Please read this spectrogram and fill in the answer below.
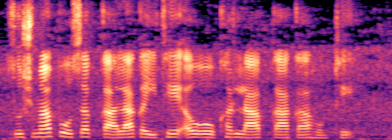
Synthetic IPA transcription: sʊʂmapoːsəkːaːlakəit̪ʰeʔɐwoːkʰəɾlaːb̚kakaɦoːt̪ʰeː

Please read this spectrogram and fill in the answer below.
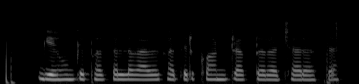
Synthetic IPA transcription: ɡeːɦõkepʰəsəlːəɡaːwekʰaːt̪ɪɾkɔːɳʈɾɛːkʈəɾətːʃʰaɾəɦt̪aɦɛː

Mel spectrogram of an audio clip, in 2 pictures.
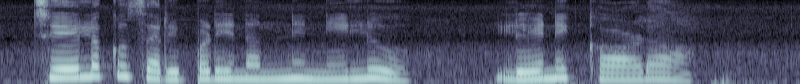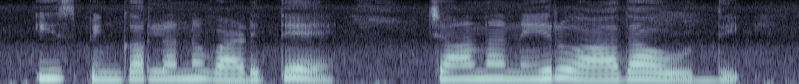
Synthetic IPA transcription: t͡ʃɛːlɐkusɐɾipɐɽinɐnːiniːlu | le̞ːnikaːɽa | iːspiŋkɐɾlɐnuʋaːɽit̪e̞ː | t͡ʃaːnaniːɾuaːd̪aːɐud̪ːi

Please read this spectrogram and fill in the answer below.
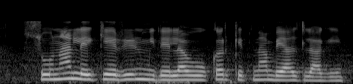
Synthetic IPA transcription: soːnaleːkeɾɪɳmɪleːlaʋoːkəɾkɪt̪nabjaːzlaːɡeː

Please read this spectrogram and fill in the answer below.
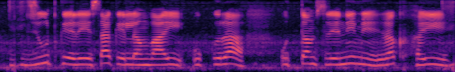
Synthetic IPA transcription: d͡ʒuːʈ̪keɾesakeləmbaːiʊkɾa | ʊt̪ːəmsɾeːnimẽɾəkʰhəi

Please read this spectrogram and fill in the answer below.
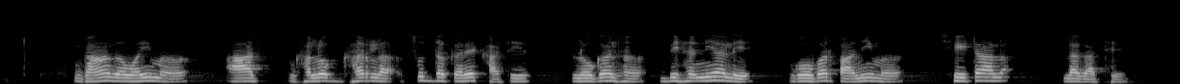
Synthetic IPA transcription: ɡãːɡəwaimã | aːd͡ʒ | ɡʱəlok̚ɡʱəɾlasʊd̪ʱːəkəɾekʰaːt̪ɪɾ | loːɡənɦə̃bɪɦənjale | ɡoːbəɾpaːnimã | t͡ʃʰiːʈa | ləɡaːt̪ʰeː

